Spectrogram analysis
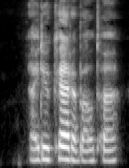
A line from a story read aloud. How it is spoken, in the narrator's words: she heard herself murmur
